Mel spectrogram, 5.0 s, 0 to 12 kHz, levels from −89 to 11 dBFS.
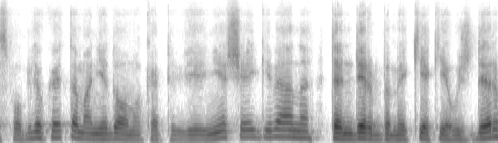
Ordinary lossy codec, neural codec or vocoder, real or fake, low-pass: Opus, 16 kbps; codec, 24 kHz, 0.5 kbps, DualCodec; fake; 10.8 kHz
